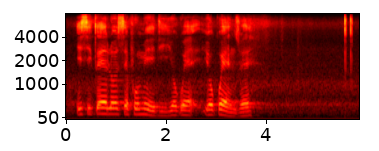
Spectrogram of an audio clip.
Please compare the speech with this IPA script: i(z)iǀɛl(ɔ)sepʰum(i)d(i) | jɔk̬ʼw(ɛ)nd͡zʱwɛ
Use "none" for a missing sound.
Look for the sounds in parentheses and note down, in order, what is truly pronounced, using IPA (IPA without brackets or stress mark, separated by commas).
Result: s, ɔ, e, i, ɛː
